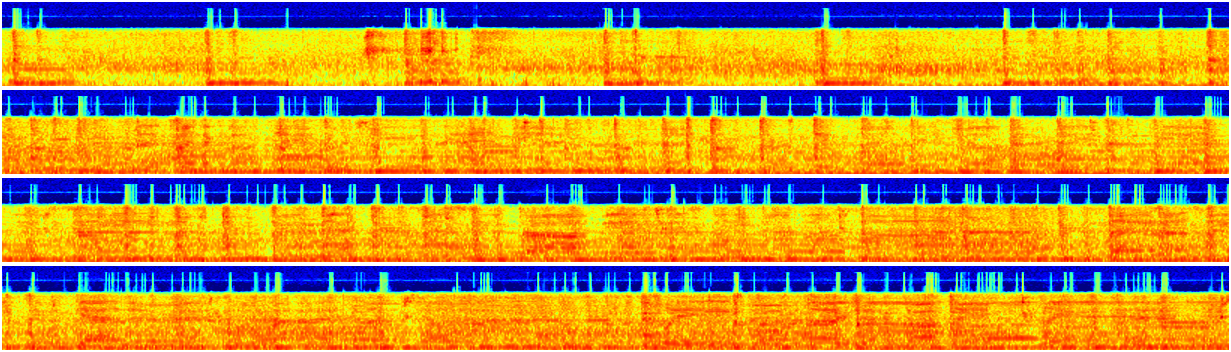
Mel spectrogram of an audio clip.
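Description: Several acoustic guitars strummed together in an instrumental passage. A few separate chords are struck with short gaps over the first six seconds or so, then the strumming runs on without a break over low bass notes.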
